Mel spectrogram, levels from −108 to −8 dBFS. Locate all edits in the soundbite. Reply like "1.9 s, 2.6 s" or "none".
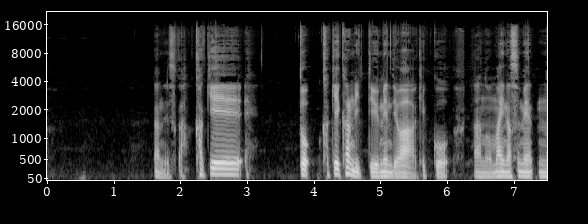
3.3 s, 6.3 s

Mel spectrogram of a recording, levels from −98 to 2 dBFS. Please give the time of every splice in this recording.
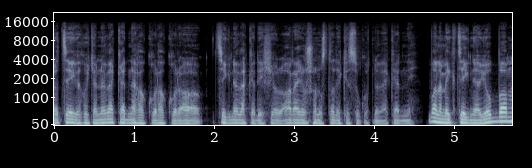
1.3 s, 3.3 s, 4.6 s

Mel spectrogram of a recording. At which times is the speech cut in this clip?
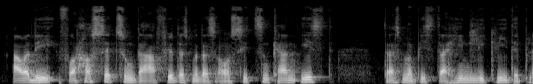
none

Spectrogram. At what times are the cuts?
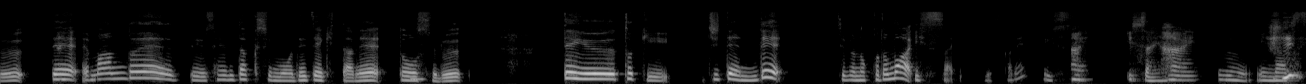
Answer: none

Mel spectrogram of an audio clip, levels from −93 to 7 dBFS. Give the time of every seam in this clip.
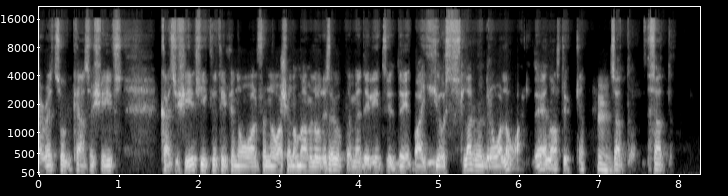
3.0 s, 3.6 s, 4.6 s, 6.9 s

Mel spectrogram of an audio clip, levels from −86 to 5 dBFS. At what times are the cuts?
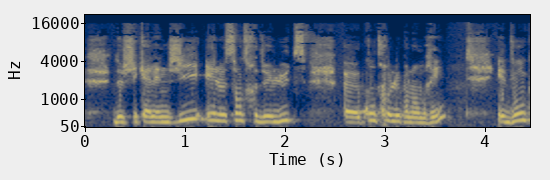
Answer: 3.2 s

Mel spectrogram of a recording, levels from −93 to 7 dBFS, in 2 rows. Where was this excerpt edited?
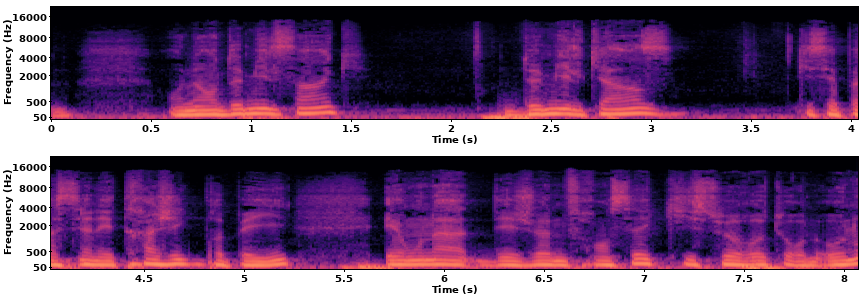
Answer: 3.7 s, 4.2 s, 4.8 s

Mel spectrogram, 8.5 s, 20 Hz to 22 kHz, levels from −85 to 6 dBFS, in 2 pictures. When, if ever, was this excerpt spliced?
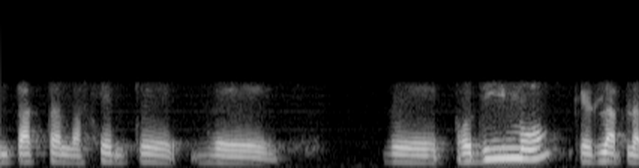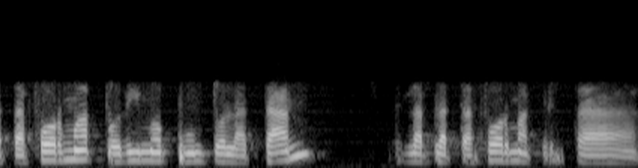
none

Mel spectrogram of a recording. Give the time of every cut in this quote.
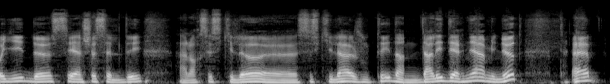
4.0 s

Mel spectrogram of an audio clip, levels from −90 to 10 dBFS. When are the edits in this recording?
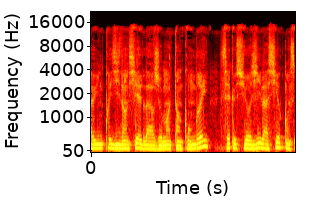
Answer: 1.0 s, 2.8 s

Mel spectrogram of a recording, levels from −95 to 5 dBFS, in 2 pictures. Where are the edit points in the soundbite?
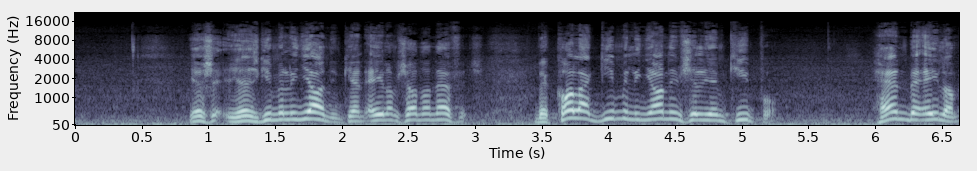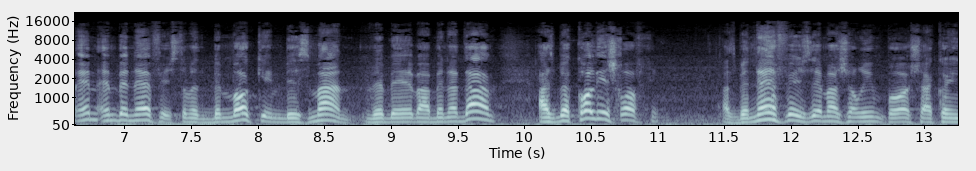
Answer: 6.8 s, 10.7 s

